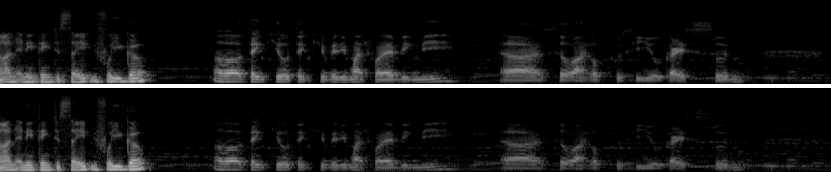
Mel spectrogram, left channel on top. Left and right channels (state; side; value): normal; both; correlation 0.88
